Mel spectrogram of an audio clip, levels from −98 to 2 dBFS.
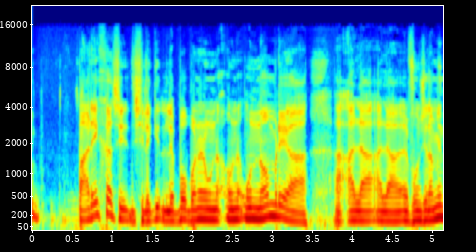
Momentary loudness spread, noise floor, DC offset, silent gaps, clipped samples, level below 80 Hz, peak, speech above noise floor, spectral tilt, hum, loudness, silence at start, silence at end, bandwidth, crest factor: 9 LU; -34 dBFS; under 0.1%; none; under 0.1%; -36 dBFS; 0 dBFS; 23 dB; -7 dB/octave; none; -12 LUFS; 0 s; 0 s; 13 kHz; 10 dB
